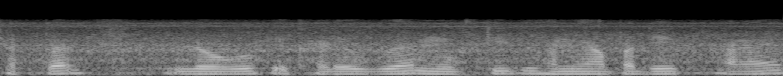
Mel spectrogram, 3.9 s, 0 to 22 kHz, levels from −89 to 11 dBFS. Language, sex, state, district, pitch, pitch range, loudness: Hindi, male, Uttar Pradesh, Etah, 130 Hz, 125-140 Hz, -19 LUFS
